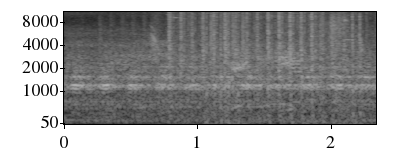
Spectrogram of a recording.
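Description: Rapid automatic gunfire in a video game, a dense burst of shots rattling over a steady background hum, heard up close, with a voice faintly present.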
